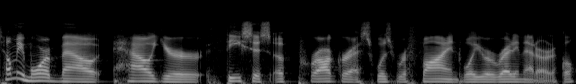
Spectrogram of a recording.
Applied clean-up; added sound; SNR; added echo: none; none; none; none.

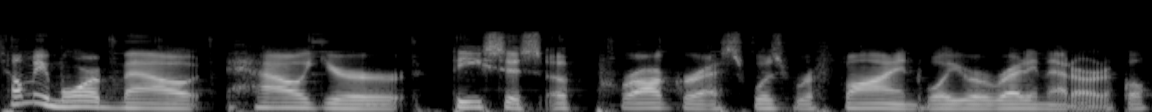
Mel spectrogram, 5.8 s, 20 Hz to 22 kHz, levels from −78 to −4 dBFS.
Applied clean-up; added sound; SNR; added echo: neural mask model DeepFilterNet 3.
